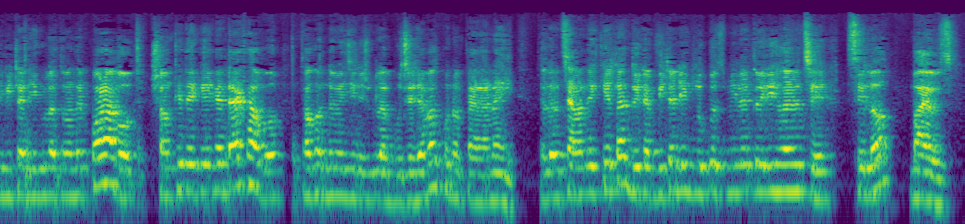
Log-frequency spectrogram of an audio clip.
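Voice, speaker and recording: Young bangladeshi guy teaching biology, asks and answers his own questions, sounds a bit far from the mic. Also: high-pitched. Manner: drills terms with call-and-response questions. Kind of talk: online exam-prep lecture. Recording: echoey room, mic set back.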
